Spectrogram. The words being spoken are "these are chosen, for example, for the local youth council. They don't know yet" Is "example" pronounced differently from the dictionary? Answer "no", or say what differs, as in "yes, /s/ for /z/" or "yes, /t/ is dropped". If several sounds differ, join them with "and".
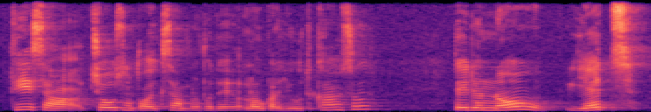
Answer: yes, /s/ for /z/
